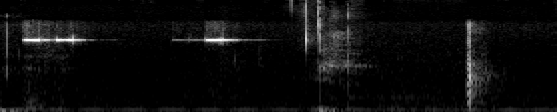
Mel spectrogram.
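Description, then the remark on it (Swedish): A kitchen timer alarm for boiling potatoes sounds two short bursts of high electronic beeping, followed by a couple of sharp clicks or knocks. It is fairly quiet, with no talking. “Är det något larm, larm som går där nu? Ja, det är potatislarmet.”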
